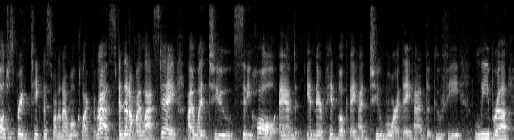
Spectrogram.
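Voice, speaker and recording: A woman's voice: mid-range voice, gravelly, sharp tone, reverberant, distant mic, slight background noise, low-quality recording. A young woman with a stuffy nose from a cold, chatting casually to camera, with lots of ums and likes. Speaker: vlogger.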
